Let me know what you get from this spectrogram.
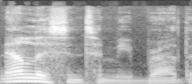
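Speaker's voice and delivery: condescending, belittling, demeaning tone. Retelling another speaker's reply to a debater: imitating a condescending tone. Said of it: "demeaning tone and condescending tone".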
